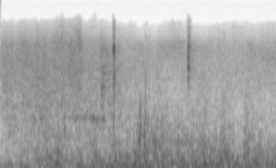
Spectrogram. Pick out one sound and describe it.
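A rope scrapes and rustles against tree bark.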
